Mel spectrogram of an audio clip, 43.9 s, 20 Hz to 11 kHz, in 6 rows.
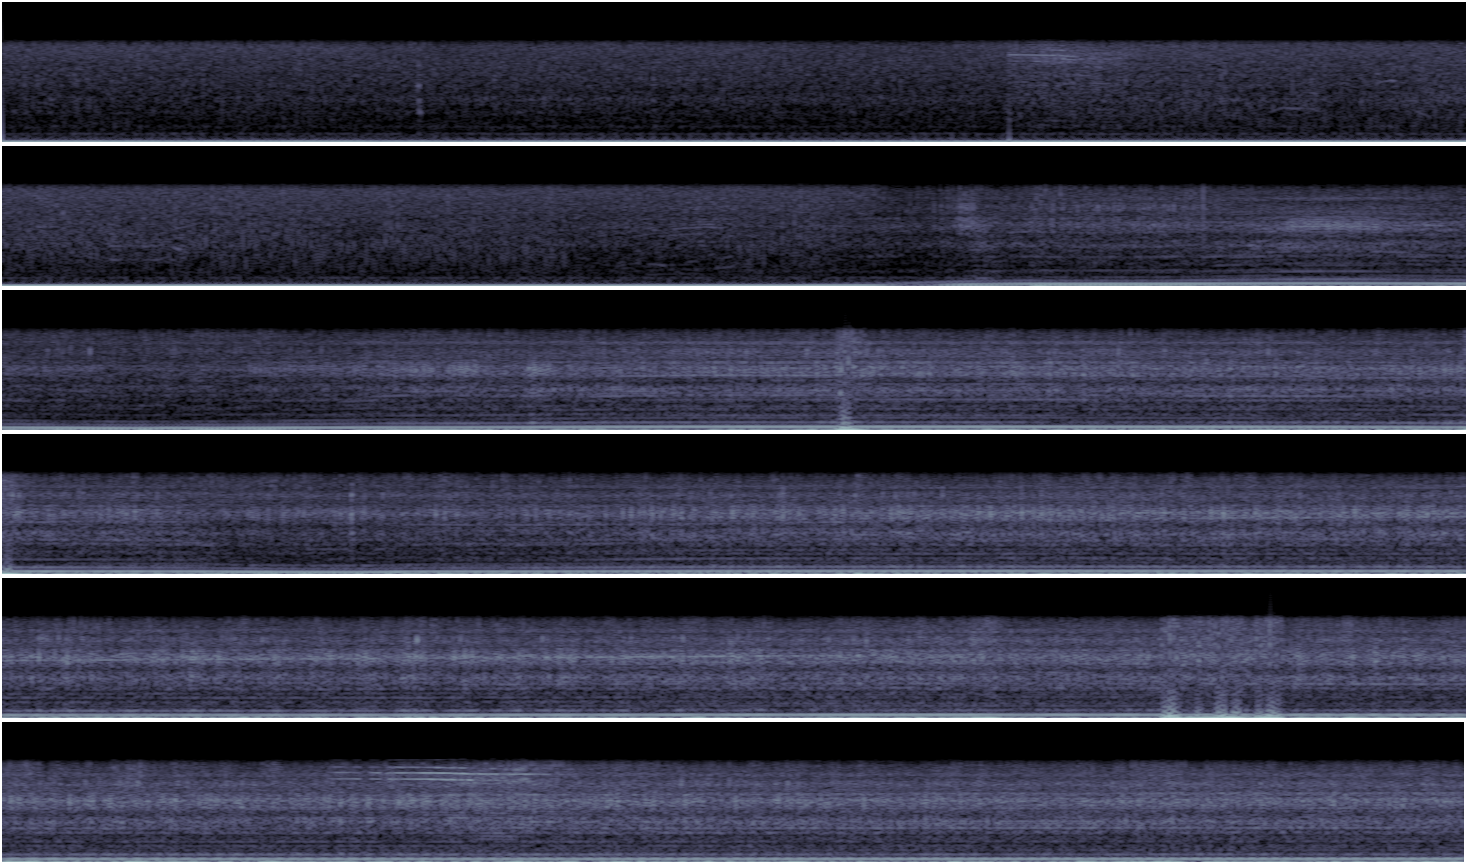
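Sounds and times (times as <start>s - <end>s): scooter engine running: 14.3s - 43.9s
wind rumble on microphone: 30.3s - 38.0s.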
